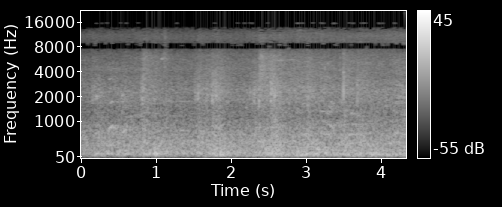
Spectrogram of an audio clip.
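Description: Electric bumper cars running around a concrete rink, a steady low rumble of their motors and wheels.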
